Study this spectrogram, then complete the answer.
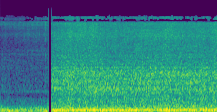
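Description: Wind rushes in loudly through an open car window.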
